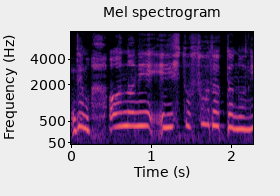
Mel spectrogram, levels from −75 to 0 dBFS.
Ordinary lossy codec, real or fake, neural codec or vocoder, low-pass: none; real; none; none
